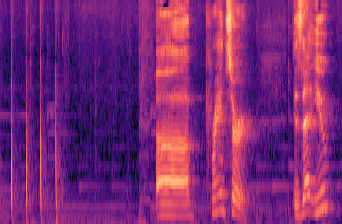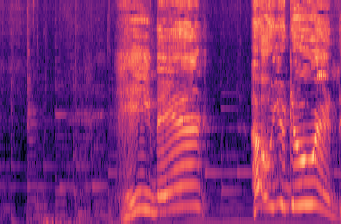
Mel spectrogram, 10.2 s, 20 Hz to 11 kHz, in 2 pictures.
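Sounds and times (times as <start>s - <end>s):
knocking on an office door: 0.1s - 1.1s
speech: 2.3s - 3.8s, 4.4s - 5.0s, 7.0s - 8.3s, 8.9s - 10.2s.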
